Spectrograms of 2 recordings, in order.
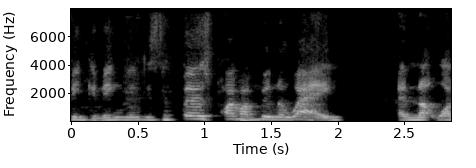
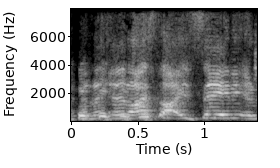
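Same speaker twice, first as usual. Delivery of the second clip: ordinary talk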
